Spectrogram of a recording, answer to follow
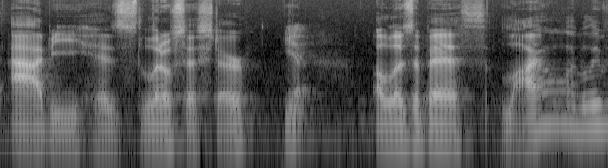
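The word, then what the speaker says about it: Elizabeth Lail: Elizabeth Lyle, I believe it's pronounced.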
